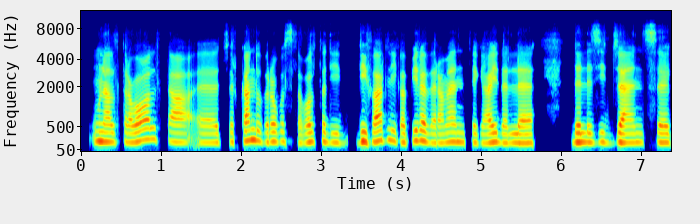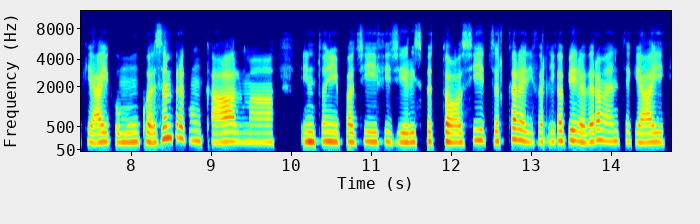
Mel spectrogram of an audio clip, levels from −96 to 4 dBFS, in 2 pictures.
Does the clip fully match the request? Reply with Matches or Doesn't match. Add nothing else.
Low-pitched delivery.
Doesn't match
